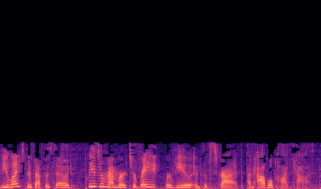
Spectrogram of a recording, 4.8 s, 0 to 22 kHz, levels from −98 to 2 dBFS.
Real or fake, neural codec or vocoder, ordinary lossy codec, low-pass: fake; vocoder, 22.05 kHz, 80 mel bands, WaveNeXt; MP3, 24 kbps; 5.4 kHz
